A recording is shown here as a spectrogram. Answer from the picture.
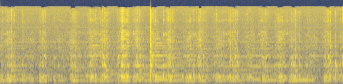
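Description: Lo-fi noise-folk instrumental: a plucked string instrument picks a quick, repeating run of notes over a hissy recording, with occasional clicks.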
